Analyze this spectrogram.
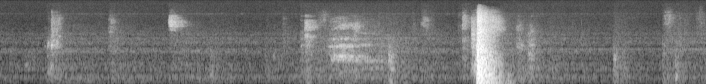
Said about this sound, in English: God, it sounds like my kid is like spazzing out. I have to go close the door. Just one second, people.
